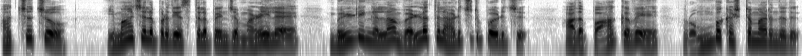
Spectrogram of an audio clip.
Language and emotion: Tamil, sad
